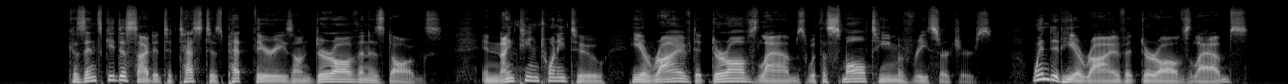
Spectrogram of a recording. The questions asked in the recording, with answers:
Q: When did he arrive at Durov's labs?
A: He arrived at Durov's labs in 1922.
